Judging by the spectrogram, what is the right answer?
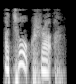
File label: hoe, Cayuga; ajókdo̱hsraˀ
